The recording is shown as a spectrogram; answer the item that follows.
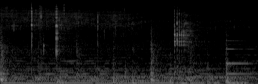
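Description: Ginger and spices sauté quietly in a pan, a soft steady sizzle punctuated by occasional clinks and scrapes of a utensil stirring against the pan.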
